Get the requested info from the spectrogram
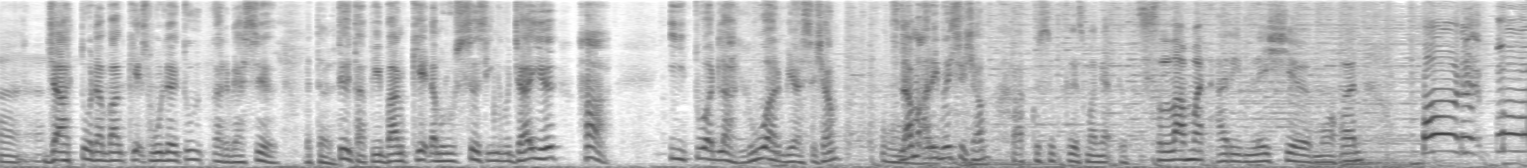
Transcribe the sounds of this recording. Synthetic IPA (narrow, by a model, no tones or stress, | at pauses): d͡ʒat̪ʊhdanbaŋkɪt̪̚səmulət̪upəkaɾəbiasəbət̪ʊlt̪ət̪apibaŋkɪt̪̚daməɾusəhsəiŋɡabəd͡ʒajəha | it̪uadalahluarbiasət͡ʃam | səlamat̪̚haɾiməlesiəʃamakusukəsəmaŋat̪ːusəlamat̪̚haɾiməlesiəmoɦɔn | pɔɾəpo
